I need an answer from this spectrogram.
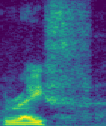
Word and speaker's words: Ralph: It's spelled Ralph here. I wasn't thinking, all right? Respect it. But the thing is, no, it's always spelt Ralph. It's pronounced Rafe.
